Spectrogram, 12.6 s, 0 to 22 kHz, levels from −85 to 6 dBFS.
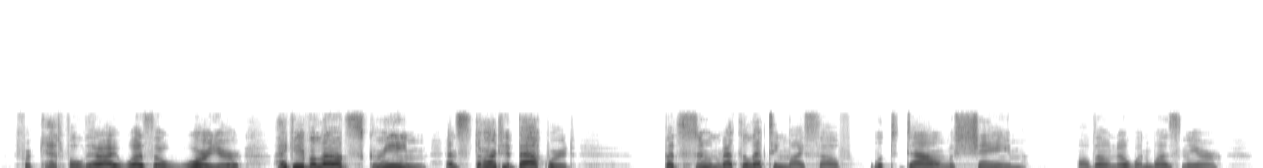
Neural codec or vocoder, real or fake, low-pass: codec, 16 kHz, 4 kbps, FunCodec, trained on LibriTTS, 50 frames a second; fake; 7.2 kHz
